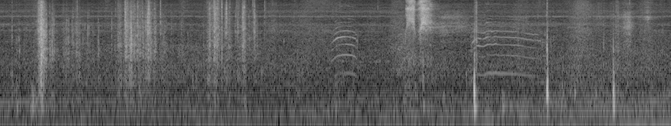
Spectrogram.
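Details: Beautiful, needy stray cat perched atop a shack, calling loudly for love, not food; two clear arched meows midway, the second longer and wavering, among sharp clicks and rustling scuffs, with a low outdoor hum behind.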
